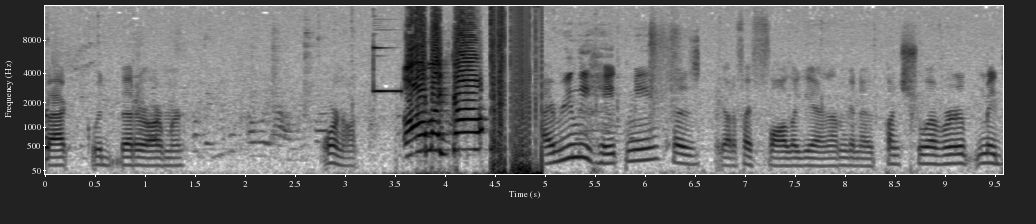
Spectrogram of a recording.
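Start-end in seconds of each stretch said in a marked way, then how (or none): 3.6-5.0 long high drawn-out groan; exasperated yell. Real, not acted. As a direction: yell in slow disbelief. Falls again.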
